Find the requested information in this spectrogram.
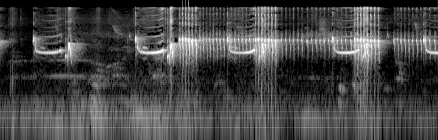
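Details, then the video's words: Female red-headed prinia giving its ngetirr call: sharp downslurred whistled notes alternating with rapid buzzy pulsed trills, in several bursts separated by short pauses, with faint clicks in the background. "prenjak betina gacor ngetirr"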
